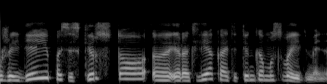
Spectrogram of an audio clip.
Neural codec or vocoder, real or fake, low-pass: none; real; 7.2 kHz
